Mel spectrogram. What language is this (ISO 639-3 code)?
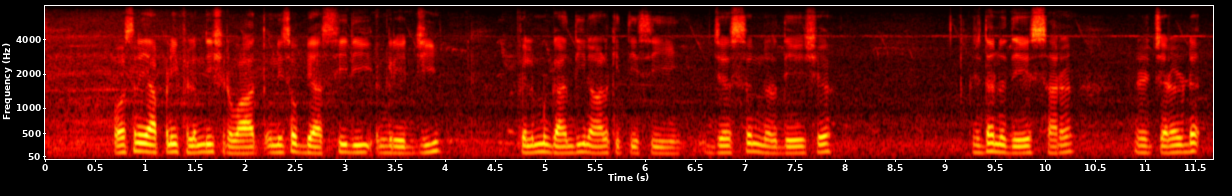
pan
